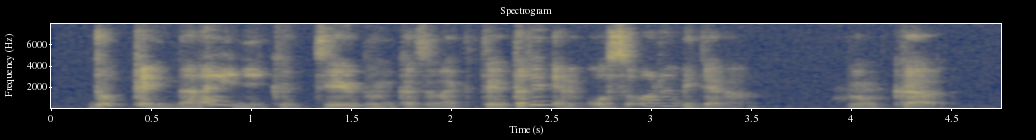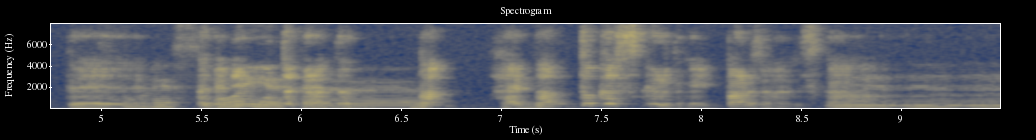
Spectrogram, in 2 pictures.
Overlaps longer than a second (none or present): present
